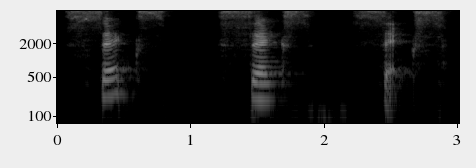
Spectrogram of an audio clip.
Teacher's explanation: the word six is going to have a more closed mouth and the tip of your tongue is going to be high and behind your top teeth, but it is not touching.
